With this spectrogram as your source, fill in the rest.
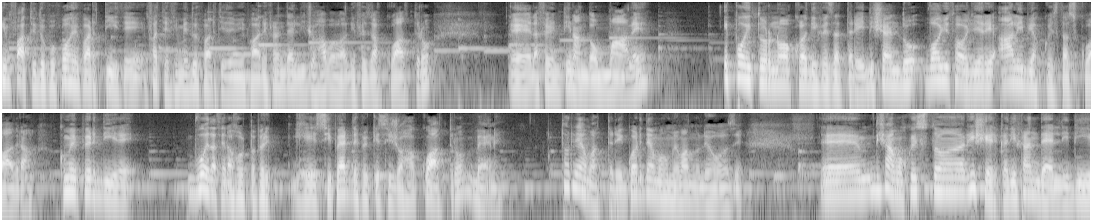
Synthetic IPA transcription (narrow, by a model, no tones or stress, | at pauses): iɱfat̪ːid̪oːpopɔːkepart̪iːt̪eiɱfat̪ːifɾiːmed̪uːepart̪iːt̪emipaːɾepɾand̪ɛlːid͡ʒokaːvakolad̪ifeːzaːkːwat̪ːɾo | ɛlafeɾent̪iːnaːnd̪ɔmːaːle | epːɔjt̪ornɔkːolad̪ifeːzat̪ːɾed̪ːit͡ʃɛnd̪ovɔʎːot̪ɔʎːeɾeʔaːlibiakːwest̪askwaːd̪ɾakomepːerd̪iːɾe | vɔːjd̪aːt̪elakolpaperkːesːipɛrd̪eperkːesːid͡ʒɔːkaːkːwat̪ːɾobɛ̰ːne | t̪ornjaːmoat̪ːɾeɡward̪jaːmokomevanːolekɔːze | ɛd̪it͡ʃaːmokwest̪arit͡ʃerkad̪ipɾand̪ɛlːid̪i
